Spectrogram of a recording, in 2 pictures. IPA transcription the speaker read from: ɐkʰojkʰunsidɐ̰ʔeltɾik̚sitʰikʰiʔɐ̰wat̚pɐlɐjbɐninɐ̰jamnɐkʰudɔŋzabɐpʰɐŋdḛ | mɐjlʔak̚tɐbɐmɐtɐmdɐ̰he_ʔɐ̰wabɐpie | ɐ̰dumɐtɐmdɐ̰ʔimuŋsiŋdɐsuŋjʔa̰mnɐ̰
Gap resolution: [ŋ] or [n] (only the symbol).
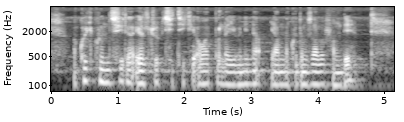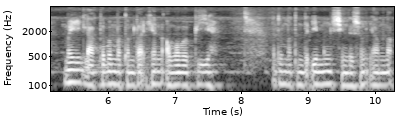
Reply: n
